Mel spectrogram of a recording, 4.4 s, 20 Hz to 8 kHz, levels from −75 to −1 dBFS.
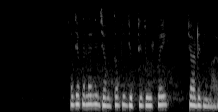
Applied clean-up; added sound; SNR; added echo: none; none; none; none.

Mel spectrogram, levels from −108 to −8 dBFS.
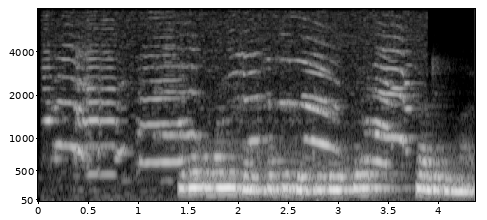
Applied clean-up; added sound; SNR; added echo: none; Bowed string instrument; 11 dB; reverberation time 0.9 s.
